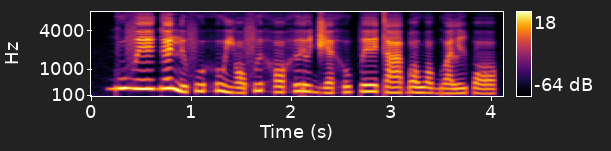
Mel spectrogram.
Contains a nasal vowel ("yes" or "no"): no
